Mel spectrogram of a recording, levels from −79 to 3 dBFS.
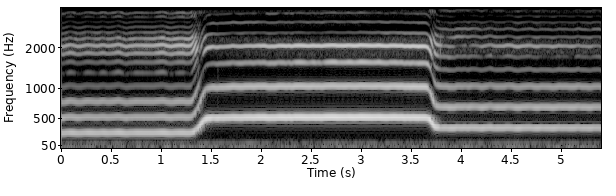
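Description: No technical faults are audible anywhere in the music.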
